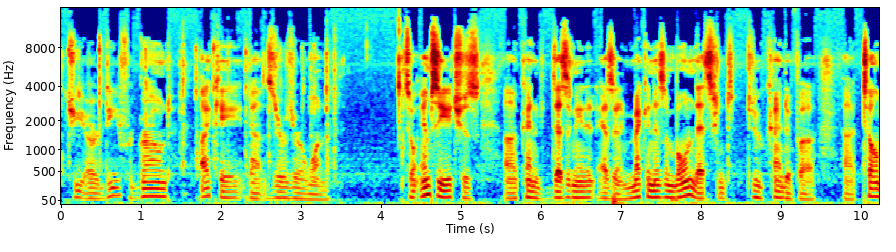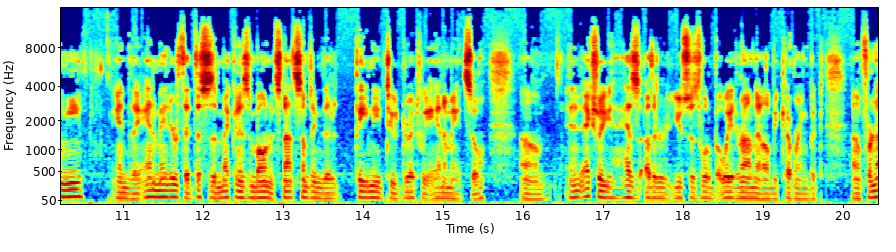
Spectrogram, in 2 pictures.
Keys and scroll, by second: 0.0-3.0 typing, 3.3 Return.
